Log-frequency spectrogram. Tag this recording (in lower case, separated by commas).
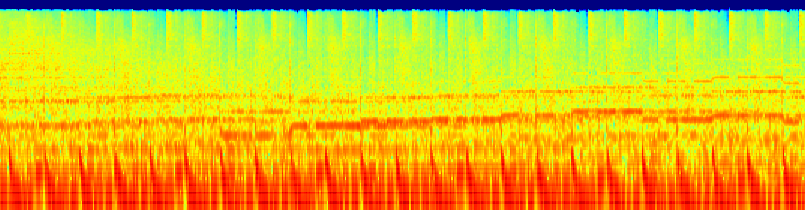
electronic music, music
